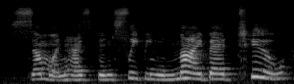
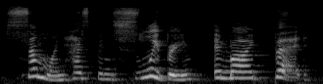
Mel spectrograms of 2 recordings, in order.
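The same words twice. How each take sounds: First: A loud Mama Bear cry. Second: Loud, higher big bear bellow; bellowing Papa Bear. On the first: Mama Bear finds her bed slept in, loud cry. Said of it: "Mama Bear cried". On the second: Papa Bear finds his bed slept in, loud bellow. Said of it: "Papa Bear bellowed". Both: Acted.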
